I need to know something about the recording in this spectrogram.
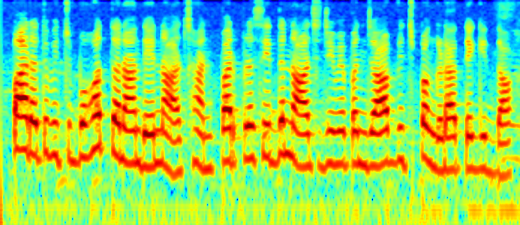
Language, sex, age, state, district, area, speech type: Punjabi, female, 18-30, Punjab, Patiala, urban, spontaneous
